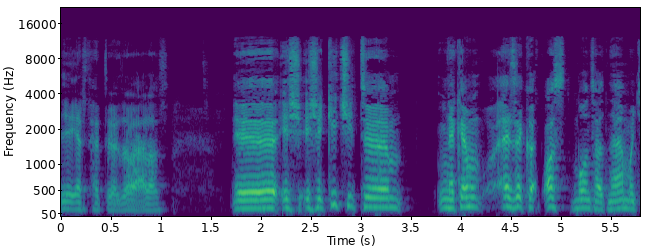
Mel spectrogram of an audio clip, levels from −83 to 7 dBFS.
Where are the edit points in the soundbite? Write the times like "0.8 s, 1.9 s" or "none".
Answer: 1.6 s, 4.7 s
